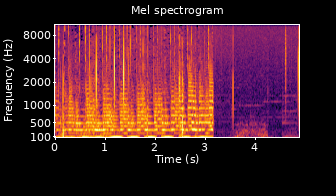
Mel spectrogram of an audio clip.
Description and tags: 2-bar loop that starts with busy panning and ends with light hiss and clicks; done with Native Instruments Reaktor
2-bar, busy, clicks, glitch, hiss, loop, panning, rhythmic, sound-design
